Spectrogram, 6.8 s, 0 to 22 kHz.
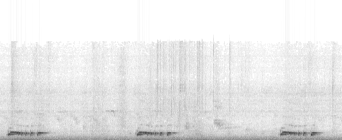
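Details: Local Indonesian zebra dove singing steadily, kept for luring: three short bubbly cooing phrases, each a quick stuttered burst with a rolling finish, spaced about every 2.7 seconds over a steady low background hum.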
